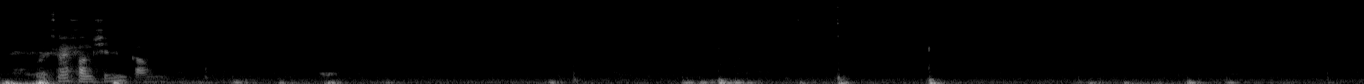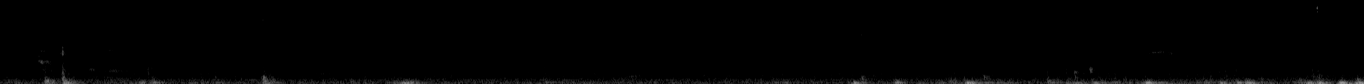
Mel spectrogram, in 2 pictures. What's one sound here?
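Keys click on a laptop keyboard in quick, uneven bursts.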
